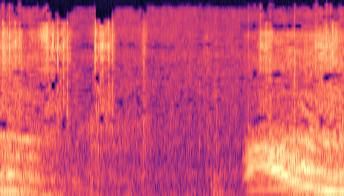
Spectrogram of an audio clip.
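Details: Tiger. Two powerful tiger roars rumble out, each deep and harsh with a rich, growling texture. A short lull with faint background noise falls between the first roar and the louder, sustained second one.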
